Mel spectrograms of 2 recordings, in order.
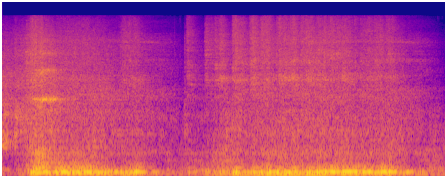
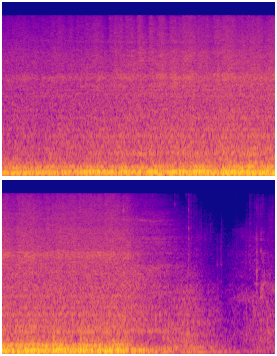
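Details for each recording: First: Engine with FiTech throttle-body fuel injection, hard start especially warm: cranks and cranks, then sputters and surges unevenly before holding rough running; EFI unit unpowered while cranking, fixed by wiring correction. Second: Carbureted engine converted to FiTech fuel injection, after fixing the rpm-signal wiring problem so the unit reads rpm while cranking: deep steady rumble settling smoothly after start with no misses or hesitation; runs properly.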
